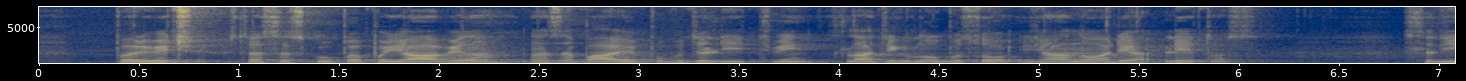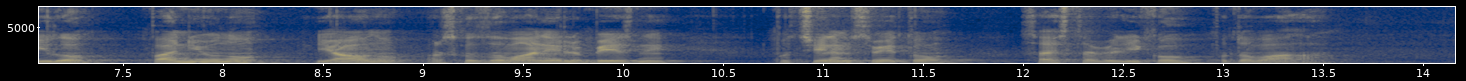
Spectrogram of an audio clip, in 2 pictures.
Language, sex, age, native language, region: Slovenian, male, 30-49, Slovenian, Posavska region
